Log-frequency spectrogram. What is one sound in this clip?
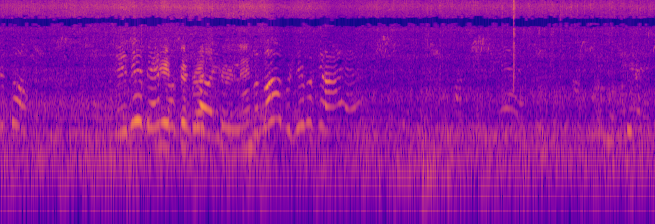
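Food sizzles on a hot grill.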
